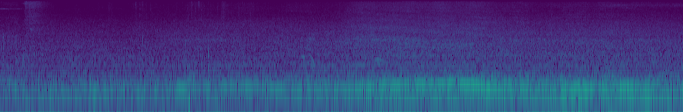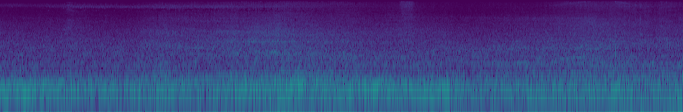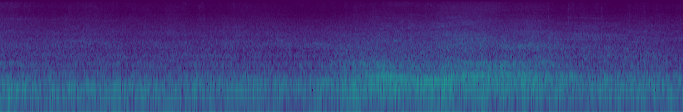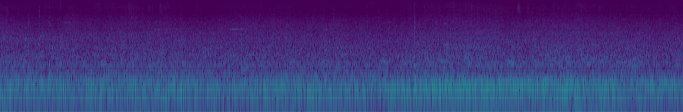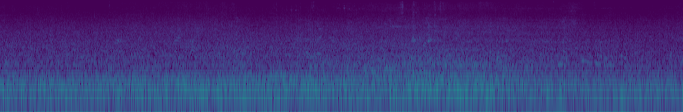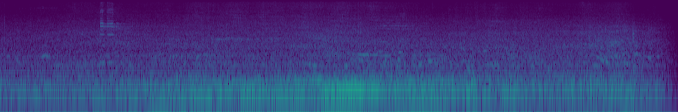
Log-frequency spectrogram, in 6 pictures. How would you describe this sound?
Street City Traffic Busy London
London, City, Traffic, Busy, Street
